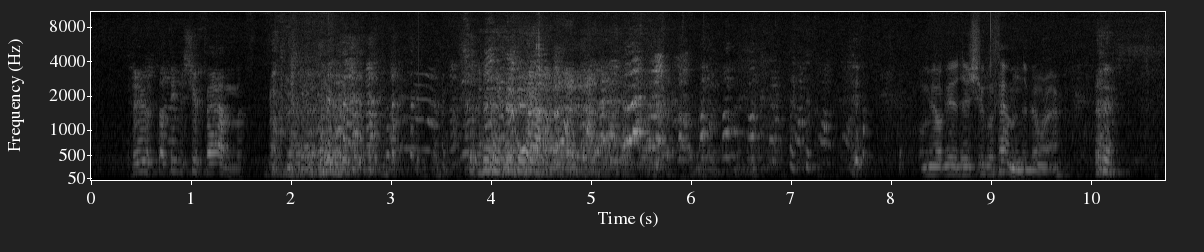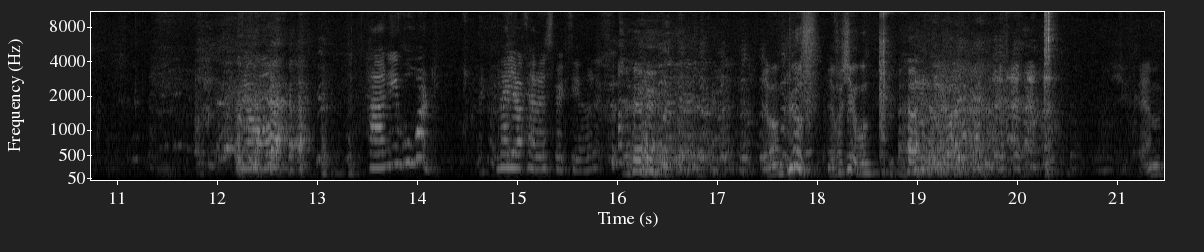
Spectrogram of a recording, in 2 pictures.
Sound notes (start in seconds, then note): 6.3 laughter; 11.1 laughter; 15.8 laughter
